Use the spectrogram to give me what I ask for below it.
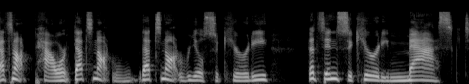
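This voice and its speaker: The speaker has an American accent and an animated tone, with ordinary pitch variation. The sound is dry and close, with no echo. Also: woman. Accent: sounds like New York, per audience. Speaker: entrepreneur and podcaster, speaker. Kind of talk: motivational talk to live audience. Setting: room with live audience. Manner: fast.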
